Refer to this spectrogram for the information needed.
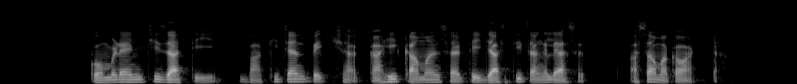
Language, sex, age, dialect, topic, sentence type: Marathi, female, 41-45, Southern Konkan, agriculture, statement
